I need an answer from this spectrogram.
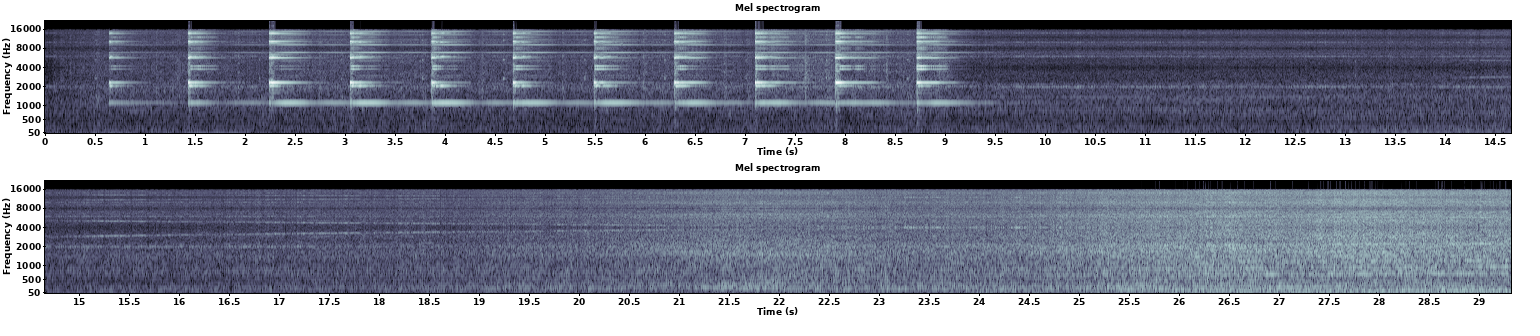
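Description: NJ Transit commuter train's bell rings eleven times, evenly and a little under a second apart, as it prepares to depart. The train then pulls out and gathers speed, with a faint rising whine and a rumble of cars and wheels that grows steadily louder as the coaches pass.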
